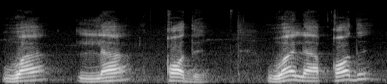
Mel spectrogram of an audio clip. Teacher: قد میں دال ساکن ہے تو یہاں پر قلقلہ کیا جائے گا، کیونکہ یہ حرف قلقلہ ہے، آواز لوٹتی ہوئی محسوس ہونی چاہیے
